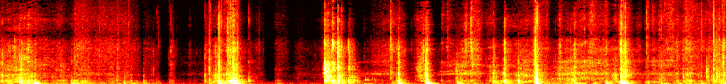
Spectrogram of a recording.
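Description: Cardboard shipping box being handled and opened: irregular scraping, tapping and tearing noises in short bursts.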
